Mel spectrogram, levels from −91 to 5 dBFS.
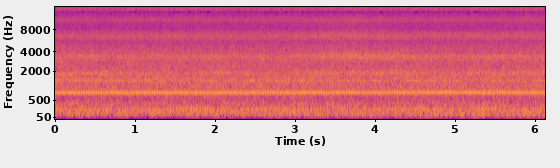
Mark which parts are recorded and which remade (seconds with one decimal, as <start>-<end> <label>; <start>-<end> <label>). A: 0.0-0.6 recorded; 0.6-1.1 remade; 1.1-2.4 recorded; 2.4-5.5 remade; 5.5-6.1 recorded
